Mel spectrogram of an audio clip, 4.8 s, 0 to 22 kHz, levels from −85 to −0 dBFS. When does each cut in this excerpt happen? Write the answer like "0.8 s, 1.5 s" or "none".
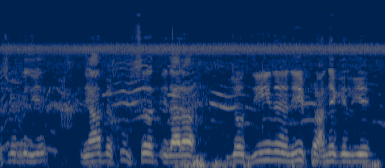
none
